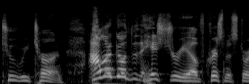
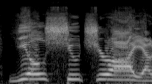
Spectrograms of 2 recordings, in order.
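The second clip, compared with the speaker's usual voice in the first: loud, drawn-out pronouncement; mock-ominous slow verdict; taunting verdict; 4 semitones higher, 8 dB louder, slower than usual. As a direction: deliver the bad news slowly and loudly. Teacher's note voiced as a taunt.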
